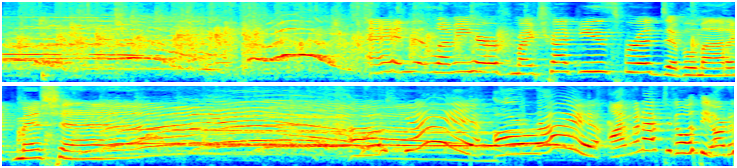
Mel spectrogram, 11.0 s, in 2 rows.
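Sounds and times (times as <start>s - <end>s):
people whooping and cheering: 0.0s - 2.7s, 6.4s - 10.0s
audience applause: 0.0s - 3.8s, 6.3s - 10.2s
speech: 3.3s - 6.8s, 10.0s - 10.9s.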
